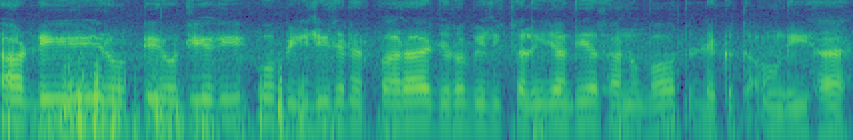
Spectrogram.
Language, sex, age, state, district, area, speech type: Punjabi, male, 60+, Punjab, Muktsar, urban, spontaneous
